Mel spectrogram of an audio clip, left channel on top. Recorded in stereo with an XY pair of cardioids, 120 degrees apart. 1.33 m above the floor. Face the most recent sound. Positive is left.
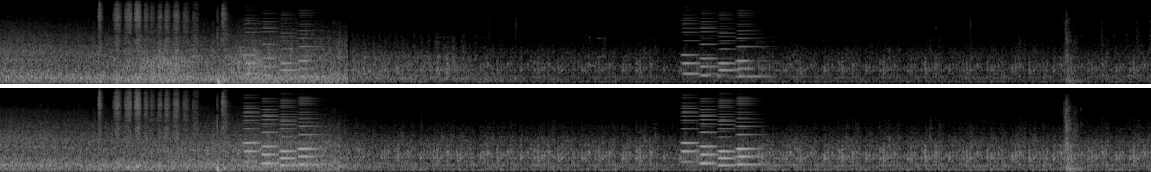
turn(degrees=-60)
